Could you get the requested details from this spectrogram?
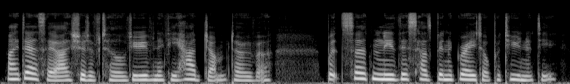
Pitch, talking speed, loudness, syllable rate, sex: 215 Hz, 230 wpm, -16 LUFS, 6.3 syllables/s, female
